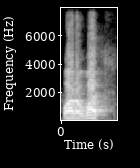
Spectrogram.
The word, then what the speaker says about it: पर्वत: देखिएगा, अब यहां पे देखिएगा, ये लिखा है पर्वत, तो चूंकि आप जानते हैं इस रेफ की मात्रा का आधा उच्चारण हो रहा है पर्वत, ठीक है ना।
